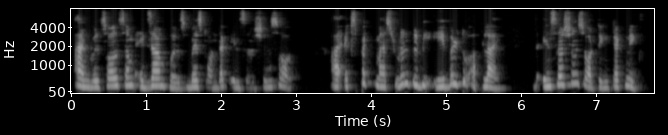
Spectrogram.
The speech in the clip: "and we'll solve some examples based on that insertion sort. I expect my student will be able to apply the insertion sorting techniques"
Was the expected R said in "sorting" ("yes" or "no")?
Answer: yes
